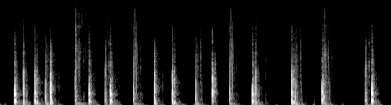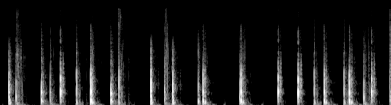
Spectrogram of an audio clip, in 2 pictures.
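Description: Video game footsteps tread on stone.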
